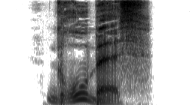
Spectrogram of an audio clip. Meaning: genitive singular of Grube
- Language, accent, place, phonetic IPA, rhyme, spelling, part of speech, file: German, Germany, Berlin, [ˈɡʁuːbəs], -uːbəs, Grubes, noun, De-Grubes.ogg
